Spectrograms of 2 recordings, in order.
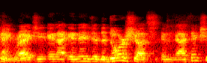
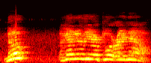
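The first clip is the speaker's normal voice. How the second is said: hurried high voice; 11 semitones higher, faster than usual. Retold or imitated. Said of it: "And she's like".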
